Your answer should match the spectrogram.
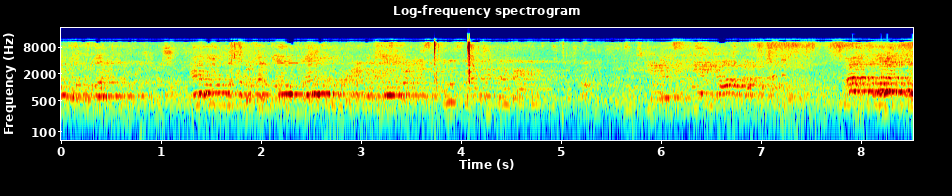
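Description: People's voices calling out on and off in a large, echoing sports hall, with one sharp click about four seconds in.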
